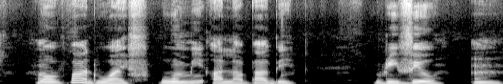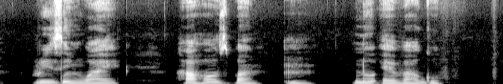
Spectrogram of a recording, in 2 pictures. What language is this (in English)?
Nigerian Pidgin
